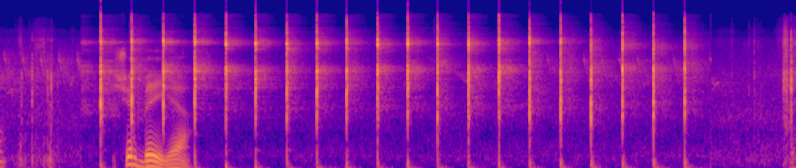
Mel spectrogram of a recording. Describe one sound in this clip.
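A hammer taps rapidly and steadily on a metal stake.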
